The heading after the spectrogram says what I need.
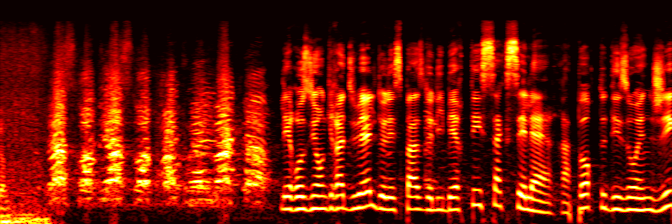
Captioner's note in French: cris des manifestants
